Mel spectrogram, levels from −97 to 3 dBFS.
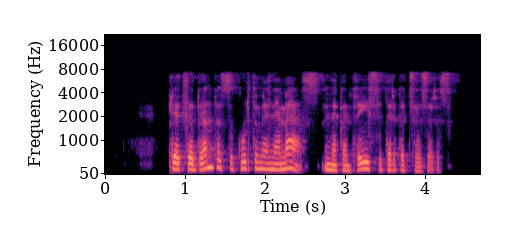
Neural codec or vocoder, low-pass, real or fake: codec, 44.1 kHz, 7.8 kbps, Pupu-Codec; 7.2 kHz; fake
